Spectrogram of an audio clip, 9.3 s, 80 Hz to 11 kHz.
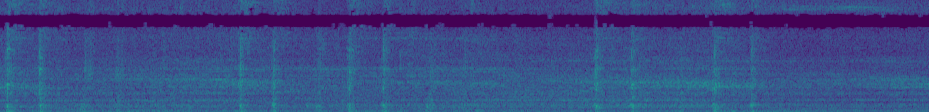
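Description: Northern Class 331 electric multiple unit running past, its wheels clicking and clacking irregularly over the rail joints above a steady rolling rumble.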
